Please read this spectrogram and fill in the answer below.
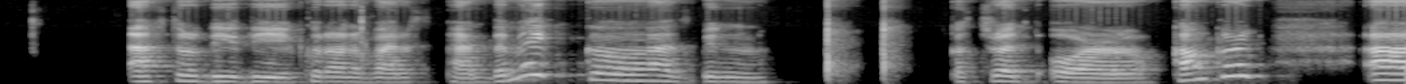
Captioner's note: claps twice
